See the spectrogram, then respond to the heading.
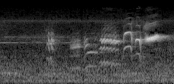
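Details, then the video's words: Brahminy starling song fragment: a short jumble of varied squeaky and slurred notes, rising in pitch and loudness toward the end, over a steady faint hiss. "Brahminy Myna or Brahminy Starling Song"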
